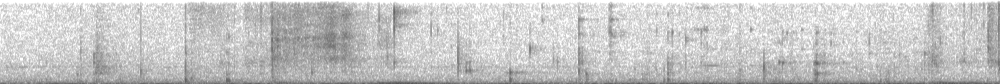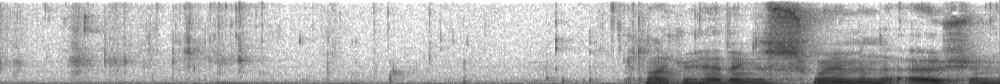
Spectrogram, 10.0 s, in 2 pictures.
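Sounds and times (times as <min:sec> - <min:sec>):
person chewing food: 0:00.3 - 0:08.3.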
